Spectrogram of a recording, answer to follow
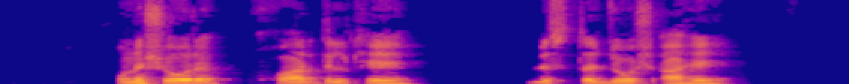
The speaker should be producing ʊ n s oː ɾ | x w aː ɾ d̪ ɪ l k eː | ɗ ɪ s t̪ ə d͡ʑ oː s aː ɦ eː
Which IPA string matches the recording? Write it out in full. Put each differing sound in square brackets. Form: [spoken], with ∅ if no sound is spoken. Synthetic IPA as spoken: ʊ n [ʃ] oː ɾ | x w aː ɾ d̪ ɪ l [kʰ] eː | ɗ ɪ s t̪ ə d͡ʑ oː [ʃ] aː ɦ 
